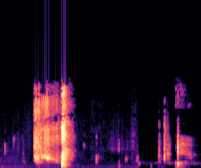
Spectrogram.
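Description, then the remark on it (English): A sip of water, with a wet slurping burst, a few faint mouth clicks and gulps, then a second shorter sip near the end. No talking. “Let me take a sip of water really quick.”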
